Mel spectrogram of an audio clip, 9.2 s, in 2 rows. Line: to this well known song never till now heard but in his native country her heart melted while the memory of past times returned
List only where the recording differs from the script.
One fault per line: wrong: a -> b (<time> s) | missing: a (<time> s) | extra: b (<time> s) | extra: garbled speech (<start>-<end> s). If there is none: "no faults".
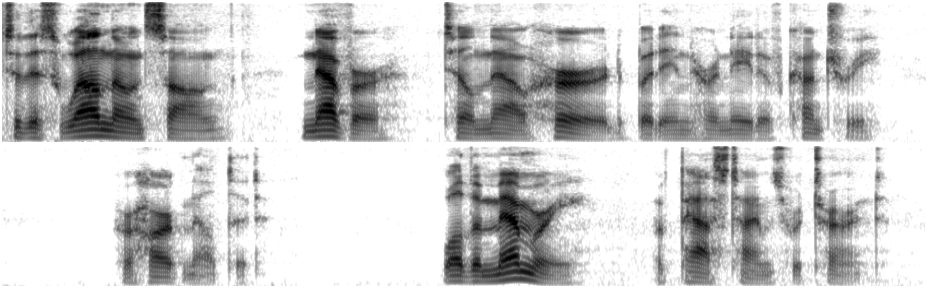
wrong: his -> her (3.4 s)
